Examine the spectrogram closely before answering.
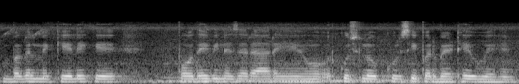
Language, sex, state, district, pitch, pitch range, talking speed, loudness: Hindi, male, Arunachal Pradesh, Lower Dibang Valley, 130 Hz, 125-130 Hz, 205 wpm, -14 LUFS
